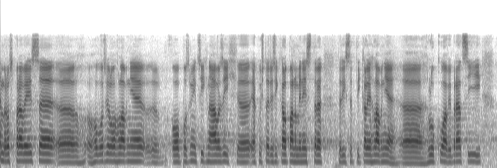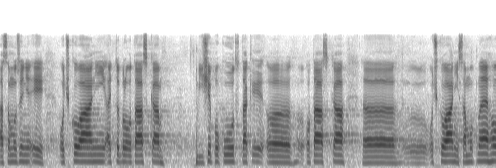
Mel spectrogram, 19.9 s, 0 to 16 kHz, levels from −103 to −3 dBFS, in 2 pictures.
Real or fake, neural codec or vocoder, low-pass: real; none; 7.2 kHz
